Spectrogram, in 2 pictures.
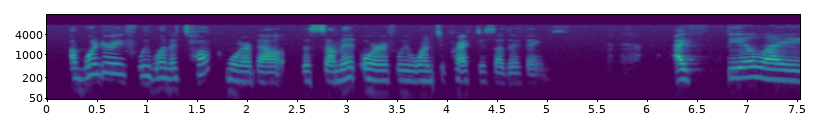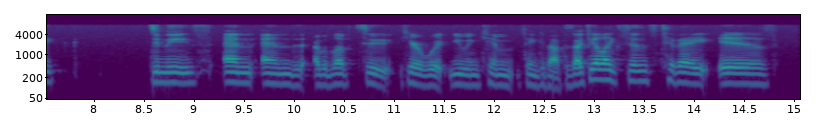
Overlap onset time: none

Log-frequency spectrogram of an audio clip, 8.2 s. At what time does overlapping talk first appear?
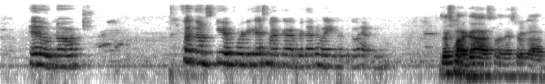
none

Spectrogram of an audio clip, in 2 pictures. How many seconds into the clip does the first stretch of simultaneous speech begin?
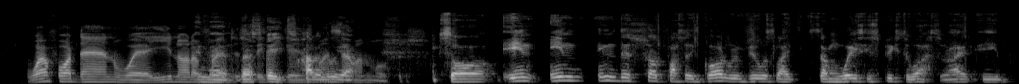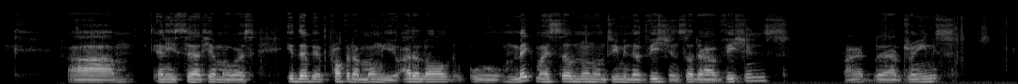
2.0 s

